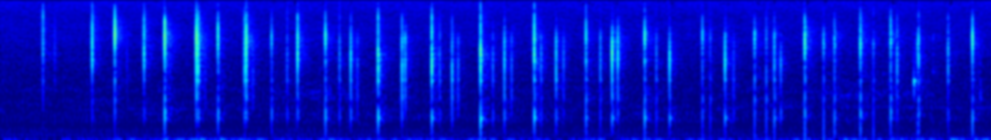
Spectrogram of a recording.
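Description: Long acrylic nails tap and scratch the back of a handheld smartphone's transparent hard plastic case around the camera lenses. A rapid, dense stream of sharp, dry clicks with bright high overtones and almost no ring is heard over a faint low hum, with light scratching between the taps.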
